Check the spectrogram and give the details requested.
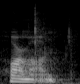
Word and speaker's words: hormone: but in hormone just make sure that you're not letting it become an R sound you don't want har hormone but rather hor hormone then for testosterone our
